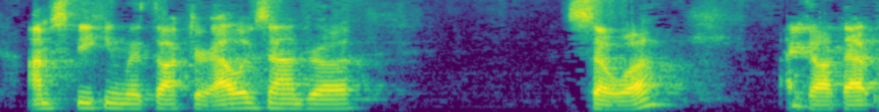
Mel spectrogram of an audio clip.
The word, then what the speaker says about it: Sowa: you uh okay my name is dr alexandra soha okay little a yeah you have to roll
